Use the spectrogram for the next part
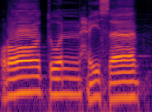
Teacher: ra-nya di sini dibaca dengan tafkhim karena ra-nya dibaca berharakat fathah, maka dia dibaca dengan tebal. Ratun hisan.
